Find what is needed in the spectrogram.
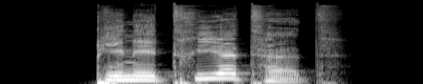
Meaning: inflection of penetrieren: 1. second-person plural preterite 2. second-person plural subjunctive II
- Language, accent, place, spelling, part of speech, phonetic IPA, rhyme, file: German, Germany, Berlin, penetriertet, verb, [peneˈtʁiːɐ̯tət], -iːɐ̯tət, De-penetriertet.ogg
